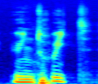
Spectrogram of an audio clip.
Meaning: trout
- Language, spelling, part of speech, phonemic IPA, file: French, truite, noun, /tʁɥit/, Fr-truite.ogg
